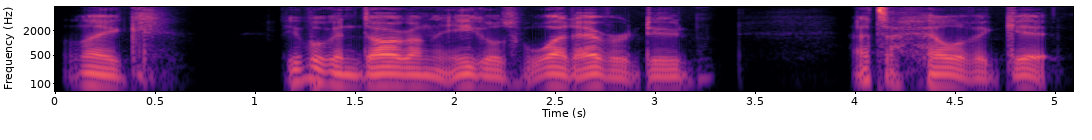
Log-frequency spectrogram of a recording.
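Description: A man's voice: rumbling low, moderate pace, a little mellow, dry recording, clean studio sound. An American man hosting a podcast, chatting casually about music in a laid-back, slangy way. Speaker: podcast host.

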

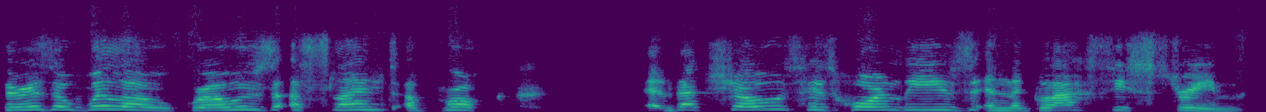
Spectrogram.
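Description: Slow, high-voiced mournful queen. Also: no echo, dull audio. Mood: mournful, lyrical. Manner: slow, poetic, elegiac. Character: mournful, lyrical queen bringing word of death. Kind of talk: bilingual Shakespearean audio play acting.

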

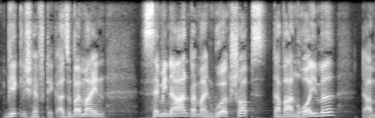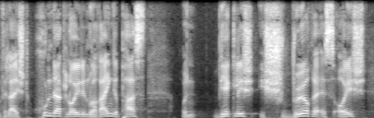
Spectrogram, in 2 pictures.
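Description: A man hosting his podcast, slightly congested from a cold, telling a story casually with lots of fillers and restarts. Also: medium pitch. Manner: animated, many fillers and restarts. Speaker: podcast host.

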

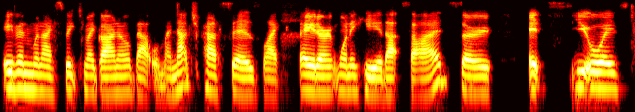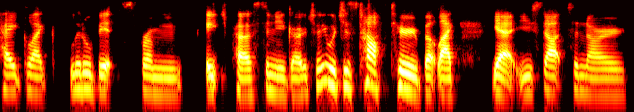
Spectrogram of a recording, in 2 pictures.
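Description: Aussie woman, quite low voice, casual guest chat, says like a lot, bit dull roomy audio. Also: moderate pace. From Australia. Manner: loose, heavy use of "like". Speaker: podcast guest. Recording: roomy, slightly dull sound.

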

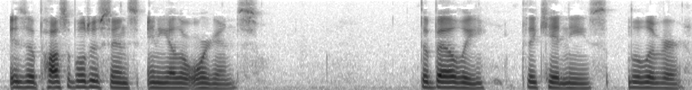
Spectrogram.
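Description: A woman guides a meditation in a low, dark and relaxed voice. Her delivery stays very level and unhurried, with gentle instructions given step by step. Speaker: meditation teacher.

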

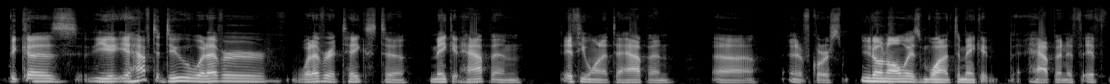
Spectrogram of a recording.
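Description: A podcast host sharing a thoughtful, measured opinion in a casual conversation. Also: male voice, on the low side, sharp tone, no echo, clean studio sound.

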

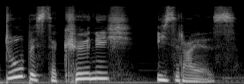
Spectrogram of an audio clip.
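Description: A woman's voice: a little high, very animated, slow, darkish tone, breathy edge, no room sound, soft background music. A woman giving a scripted Bible reading as the scripture reader.

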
